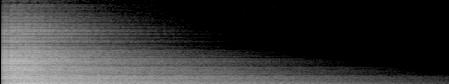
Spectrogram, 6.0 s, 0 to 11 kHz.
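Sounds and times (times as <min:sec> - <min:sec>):
dark reverberant ringing hit: 0:00.0 - 0:05.2.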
